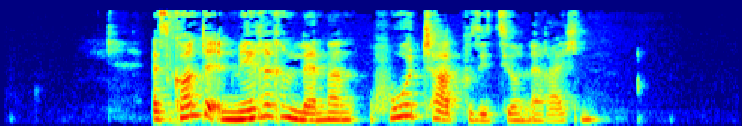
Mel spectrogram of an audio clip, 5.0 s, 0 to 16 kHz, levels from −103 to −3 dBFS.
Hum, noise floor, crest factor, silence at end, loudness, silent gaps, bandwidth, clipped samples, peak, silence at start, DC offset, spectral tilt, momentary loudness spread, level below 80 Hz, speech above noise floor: none; -80 dBFS; 18 dB; 0.95 s; -20 LUFS; none; 11.5 kHz; under 0.1%; -4 dBFS; 1.05 s; under 0.1%; -4 dB/octave; 13 LU; -68 dBFS; 60 dB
